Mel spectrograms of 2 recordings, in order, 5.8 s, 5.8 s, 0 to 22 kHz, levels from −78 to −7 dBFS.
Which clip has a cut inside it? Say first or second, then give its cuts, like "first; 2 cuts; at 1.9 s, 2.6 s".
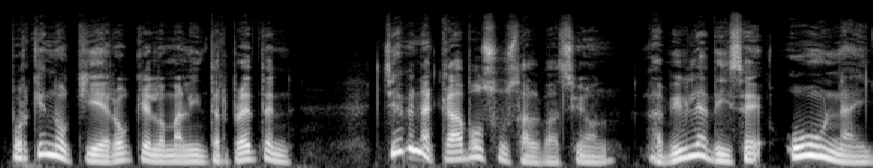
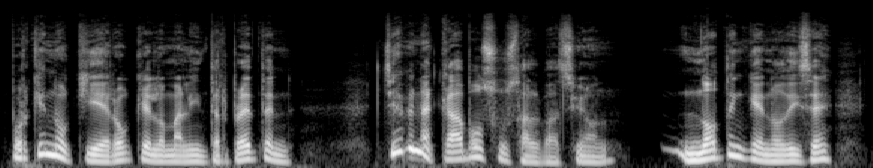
first; 1 cut; at 4.2 s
